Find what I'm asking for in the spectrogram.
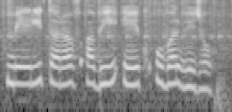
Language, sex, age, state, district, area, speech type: Urdu, female, 18-30, Uttar Pradesh, Gautam Buddha Nagar, urban, read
